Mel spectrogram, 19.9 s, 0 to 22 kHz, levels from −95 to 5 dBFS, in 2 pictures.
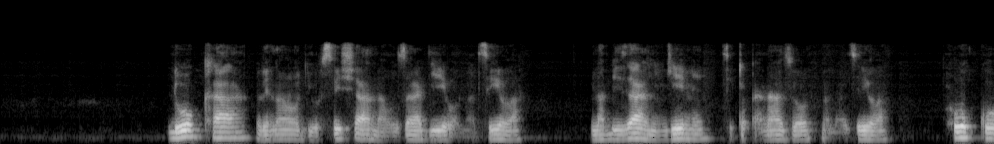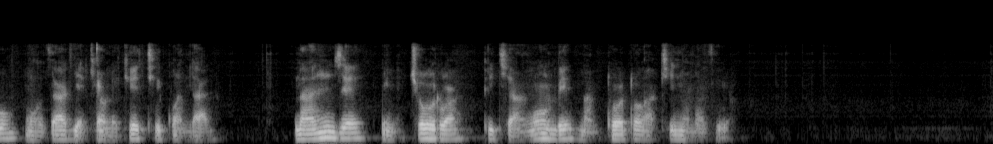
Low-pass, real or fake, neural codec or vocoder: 7.2 kHz; fake; codec, 24 kHz, 3 kbps, HILCodec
